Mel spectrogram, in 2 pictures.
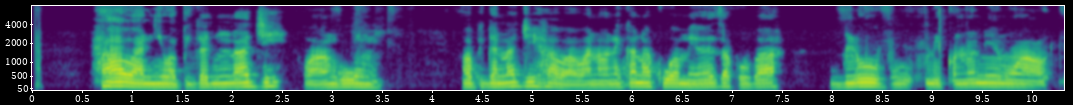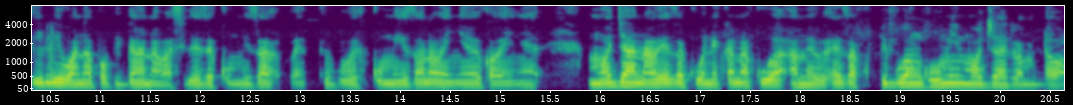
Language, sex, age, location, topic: Swahili, male, 18-24, Nairobi, health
